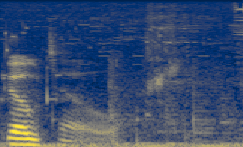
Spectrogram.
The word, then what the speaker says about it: Goto: Man named Goto. It rhymes with Boto.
